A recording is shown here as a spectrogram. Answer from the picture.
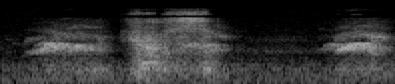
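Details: Young female grey-headed flying-fox Gwickle, in care on her second day, utters two shrill squeaky chirps separated by a brief rustling, breathy burst of noise.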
